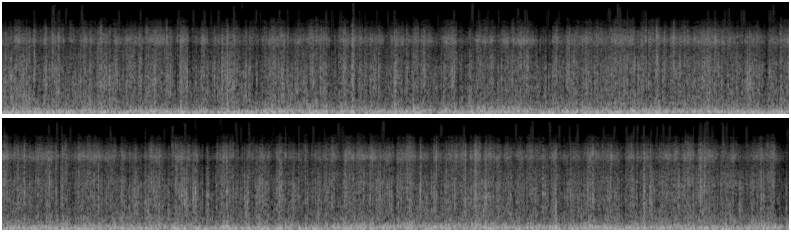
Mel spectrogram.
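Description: Rhaetian Railway narrow-gauge passenger train running at a steady pace: a constant low rumble of the wheels on the track, with wind noise on the microphone.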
